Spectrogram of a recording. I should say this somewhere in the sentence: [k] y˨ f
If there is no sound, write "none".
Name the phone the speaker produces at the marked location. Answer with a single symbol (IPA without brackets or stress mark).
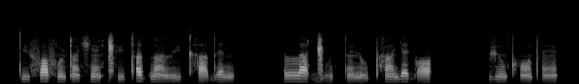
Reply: t̪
